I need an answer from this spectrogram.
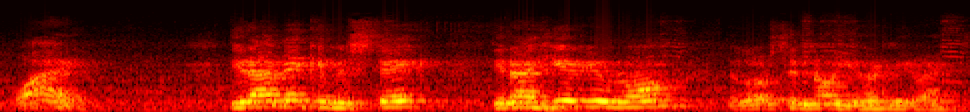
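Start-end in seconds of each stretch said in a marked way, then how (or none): none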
